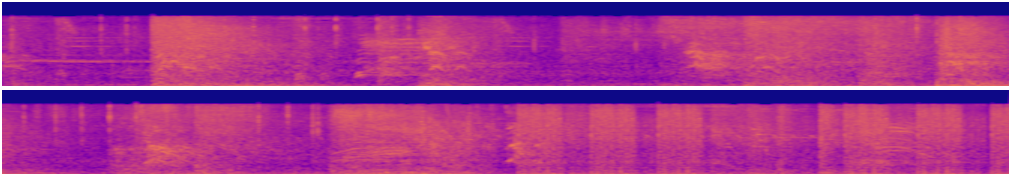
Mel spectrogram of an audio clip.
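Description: Magic blasts burst and crackle loudly.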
